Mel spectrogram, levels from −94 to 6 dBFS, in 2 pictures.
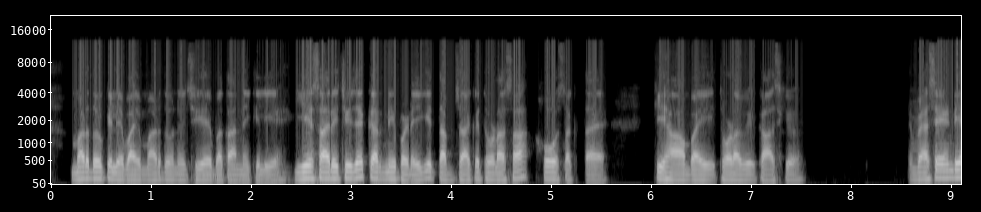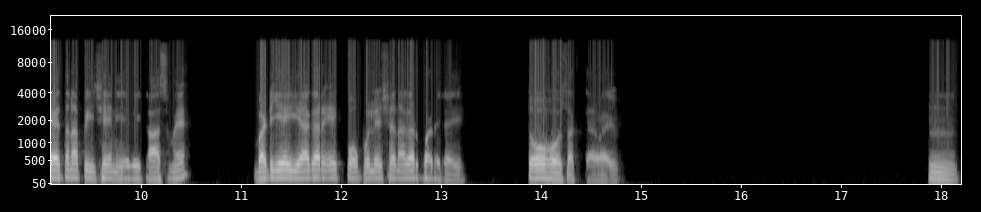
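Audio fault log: throughout, block size mismatch (padded): a steady 99.6 Hz buzz sits under the speech. Each block gets a brief zero-filled gap where the writing stage delivers slightly fewer samples than the reading stage takes, so speech runs at 0.996 times normal speed.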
